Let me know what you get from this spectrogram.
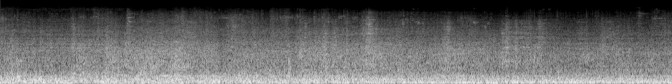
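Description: Train passing close by: a loud, steady rumble of railcars rolling on the rails, with scattered clicks of wheels over the track.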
